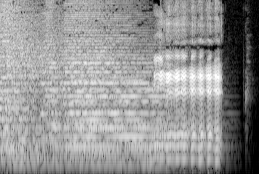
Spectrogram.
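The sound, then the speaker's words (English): A single drawn-out, nasal vocal bleat, loud, turning into a quavering, wobbling warble before it breaks off: a person clearing their throat in a way that sounds just like a goat. “Excuse me, I was just clearing my throat. Was that a goat sound”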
